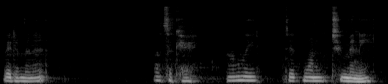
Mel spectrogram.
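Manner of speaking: normal talking voice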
